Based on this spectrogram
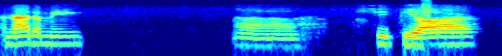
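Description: A man speaks with a Spanish accent. His voice sits at medium pitch with fairly even intonation. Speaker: soccer coach. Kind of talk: interview. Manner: halting.

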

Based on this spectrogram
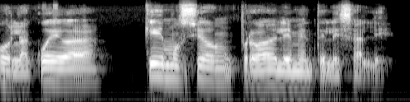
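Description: Fairly slow pace with lively intonation. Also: man. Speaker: interviewee on emotions. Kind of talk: casual interview conversation.

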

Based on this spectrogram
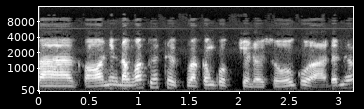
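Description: Very fast, a man talks in a fairly high pitch. His pitch variation is ordinary. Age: 30s. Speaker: tech company founder. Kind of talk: radio interview.

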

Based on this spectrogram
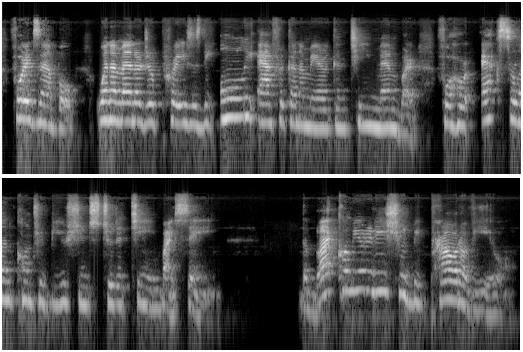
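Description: A woman with a fairly high pitch, lively intonation and a moderate pace. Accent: Brazilian. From Brazil.

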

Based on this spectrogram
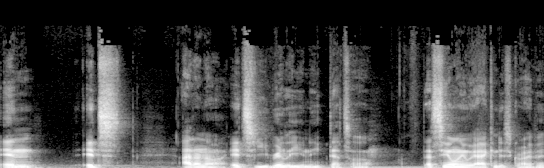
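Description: A man's very deep, low voice with fairly even intonation, at a fairly quick pace yet with long, frequent pauses, on a very clean recording with a silent background. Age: 20s. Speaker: college student and gamer. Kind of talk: casual interview.

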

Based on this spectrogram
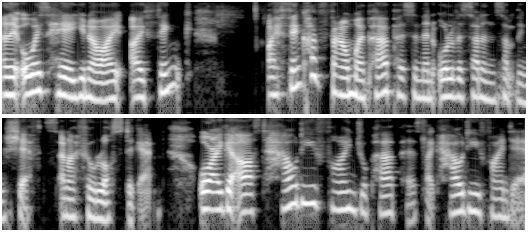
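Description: In a very clean recording with a silent background and a dry, close sound with no echo, a woman speaks at medium pitch with ordinary pitch variation. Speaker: podcast host. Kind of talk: casual, conversational. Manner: fast talker.

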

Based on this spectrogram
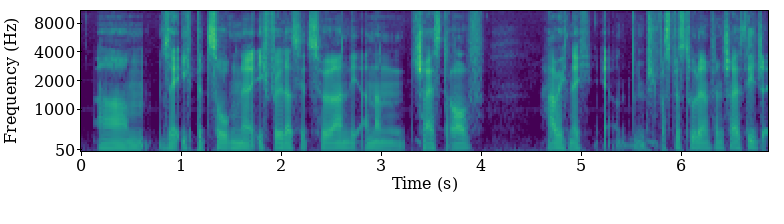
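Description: A man speaks at a moderate pace in a fairly low voice. His intonation stays flat and monotone. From Germany. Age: 30s. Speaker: podcast co-host. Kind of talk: casual chat.

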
